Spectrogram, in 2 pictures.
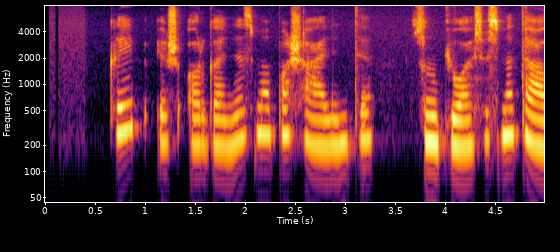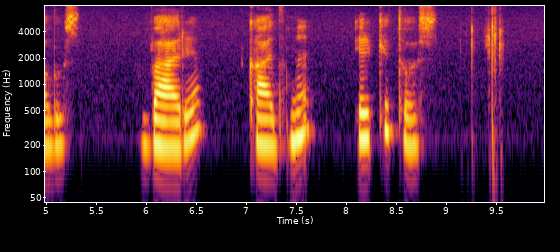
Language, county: Lithuanian, Vilnius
